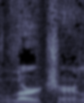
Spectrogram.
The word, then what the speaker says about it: Loertscher: It's Mark, M-A-R-K, and then L-O-E-R-T-S-C-H-E-R, and that's pronounced Lurcher, like Lurch of the Addams Family.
